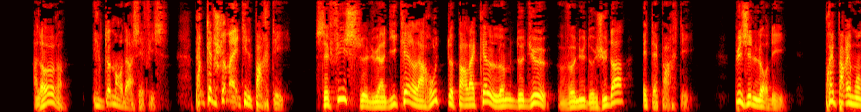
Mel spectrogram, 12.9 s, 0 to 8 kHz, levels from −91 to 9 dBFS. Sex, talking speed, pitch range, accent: male, 150 wpm, 110-165 Hz, French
